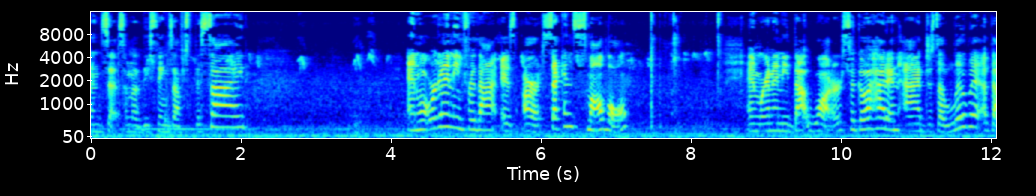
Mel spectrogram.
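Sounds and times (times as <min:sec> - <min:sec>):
low background rumble: 0:00.0 - 0:12.0
faint bird chirps: 0:06.5 - 0:08.7.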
